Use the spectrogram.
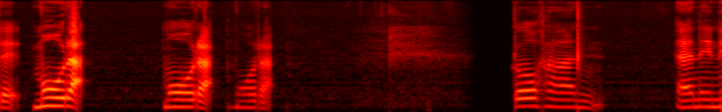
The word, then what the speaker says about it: mora: I'm aware that N is sometimes a moru of its own. Moru, is that right? I scroll up. Because Claudion said it. Mora.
